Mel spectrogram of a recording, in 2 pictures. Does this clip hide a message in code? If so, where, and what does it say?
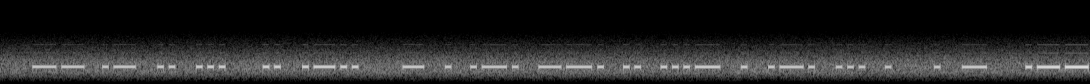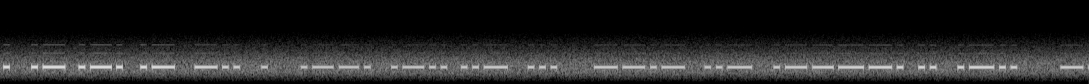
Yes: Morse code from 0.3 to 21.8 s, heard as a keyed tone, hand-sent with a bug key, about 21 wpm, 820 Hz, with radio static, fading and a narrow filter. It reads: MAIS IL TERGIVERSE ET PARADE PLUS QU'IL …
